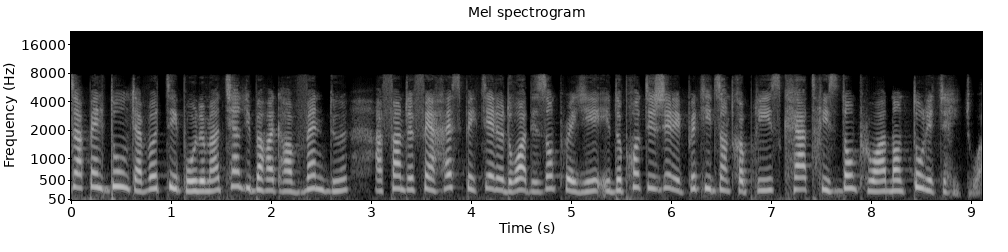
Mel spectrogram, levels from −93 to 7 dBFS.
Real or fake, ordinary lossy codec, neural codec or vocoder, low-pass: fake; none; codec, 16 kHz, 0.5 kbps, X-Codec, HuBERT features, trained on LibriSpeech; none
